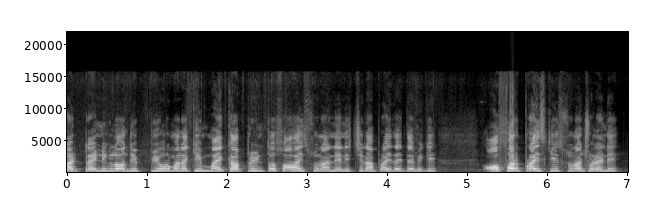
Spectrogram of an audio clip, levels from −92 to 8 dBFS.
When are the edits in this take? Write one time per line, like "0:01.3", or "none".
none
